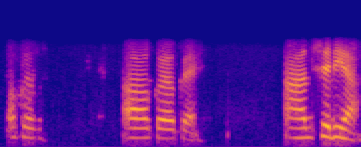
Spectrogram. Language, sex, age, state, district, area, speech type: Malayalam, female, 18-30, Kerala, Kozhikode, rural, conversation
